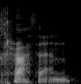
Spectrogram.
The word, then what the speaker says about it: Hrathen: I was very, what put me off, I believe this is Hrathen. I believe, again, Hrathen. Like, come on, how do we pronounce that?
